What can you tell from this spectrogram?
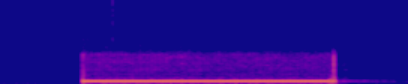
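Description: A single steady telephone ringing tone on an outgoing call, one long even electronic burst lasting under two seconds, clear and fairly loud, then cutting off into silence with no voices.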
